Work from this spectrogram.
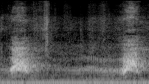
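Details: A big young Gampr, a stray found on the street in Abovyan, Armenia, gives two short barks about a second apart, with quiet background between them.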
